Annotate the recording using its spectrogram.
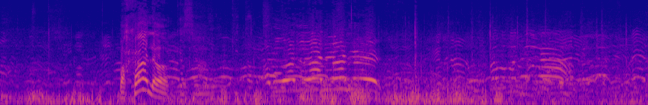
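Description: A crowd of spectators shouts and cheers close by, outdoors.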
